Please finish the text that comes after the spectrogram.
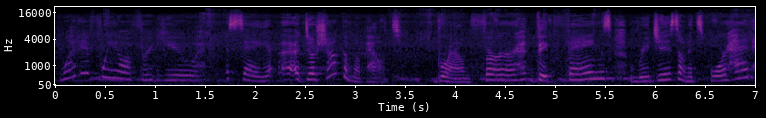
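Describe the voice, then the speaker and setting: A woman's voice: sits high, sing-song, a little slow, noisy background. A woman playing a composed, inquisitive young hunter's companion in a video game, speaking politely and articulately. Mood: curious. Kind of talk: video game character dialogue.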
